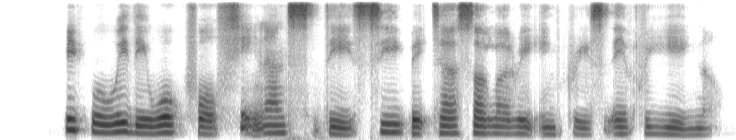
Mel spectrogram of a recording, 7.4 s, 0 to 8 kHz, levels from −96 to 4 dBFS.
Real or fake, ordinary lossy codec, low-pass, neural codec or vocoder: fake; none; 7.2 kHz; codec, 16 kHz in and 24 kHz out, 0.9 kbps, LongCat-Audio-Codec, four codebook decoder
